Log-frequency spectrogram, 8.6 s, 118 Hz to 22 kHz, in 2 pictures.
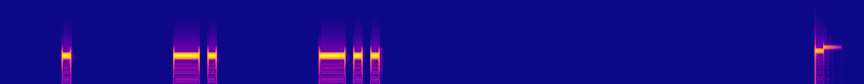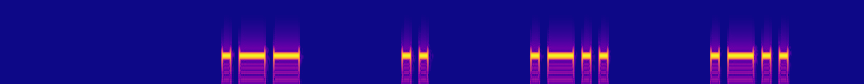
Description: Morse code, heard as a keyed tone, about 28 wpm, spaced as for 13 wpm, 700 Hz. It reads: END WILL
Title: 4x Character Spacing - Top 200 Words - 28wpm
